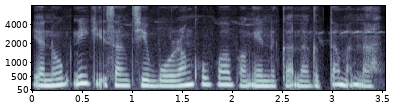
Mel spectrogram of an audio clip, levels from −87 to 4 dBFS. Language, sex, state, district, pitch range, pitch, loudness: Garo, female, Meghalaya, South Garo Hills, 185-225 Hz, 200 Hz, -13 LUFS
